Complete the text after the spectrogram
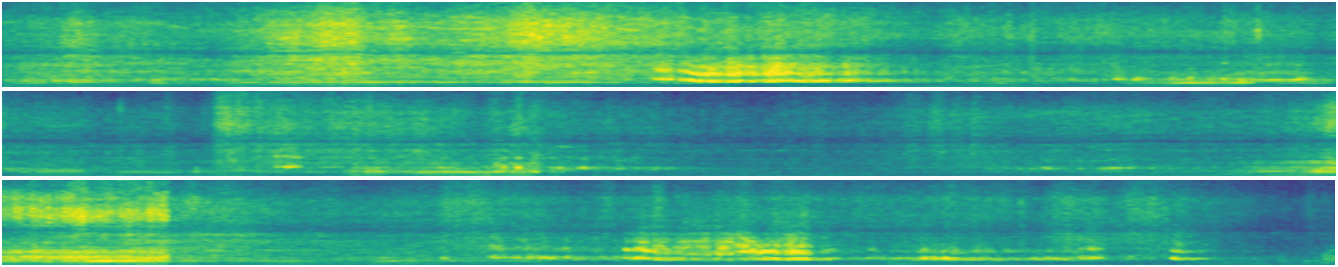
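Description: A car engine revs hard and rises and falls in pitch as the car slides around.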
